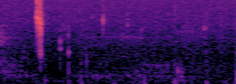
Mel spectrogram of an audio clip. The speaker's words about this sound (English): Let me just sip my wine.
